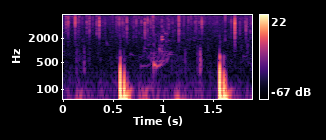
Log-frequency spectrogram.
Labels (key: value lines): label: biophony, double pulse
recorder: SoundTrap 300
